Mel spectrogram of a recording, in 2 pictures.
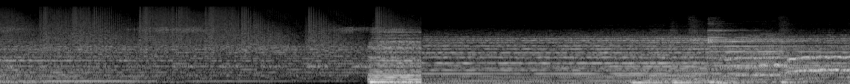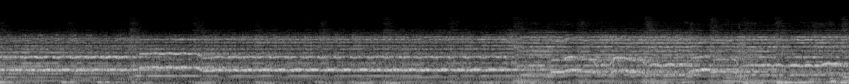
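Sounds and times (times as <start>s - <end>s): melodic music with bass and beat: 0.0s - 4.3s.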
